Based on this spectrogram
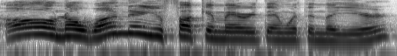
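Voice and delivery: loud, high exclamation of mock realization; high-pitched, incredulous outburst. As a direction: blurt it out loud like it all suddenly adds up.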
